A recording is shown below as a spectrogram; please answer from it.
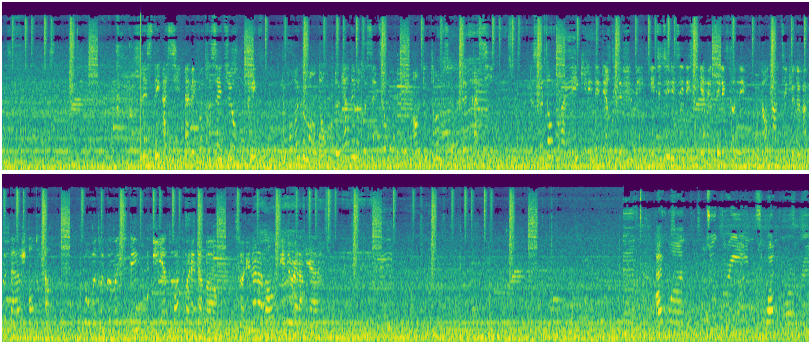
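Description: Steady drone of a jet airliner's cabin in flight, a constant low rumble with a steady hum. Indistinct voices and small handling clicks run over it.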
